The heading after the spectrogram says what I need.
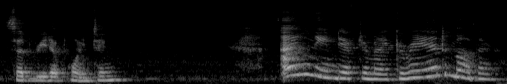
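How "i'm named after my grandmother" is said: put-on proud girl. A narrator's reading. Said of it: "said Victoria".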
